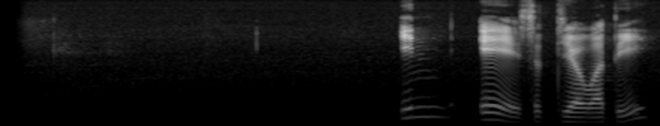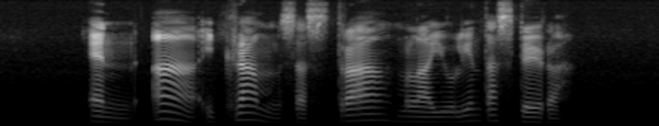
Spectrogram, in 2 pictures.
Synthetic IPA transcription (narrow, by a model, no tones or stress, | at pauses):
ʔin | esəd̪̥iawat̪i | ɛnʔaḭɡɾamsast̪ɾaməlajulint̪asd̥aeɾah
